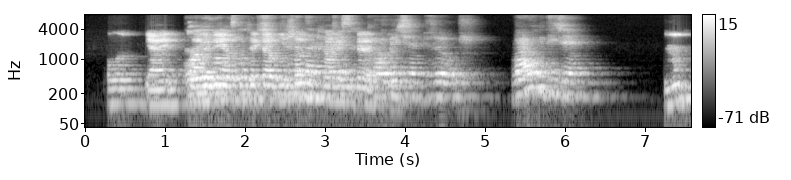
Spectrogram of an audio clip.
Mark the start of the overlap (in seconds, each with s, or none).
1.2 s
